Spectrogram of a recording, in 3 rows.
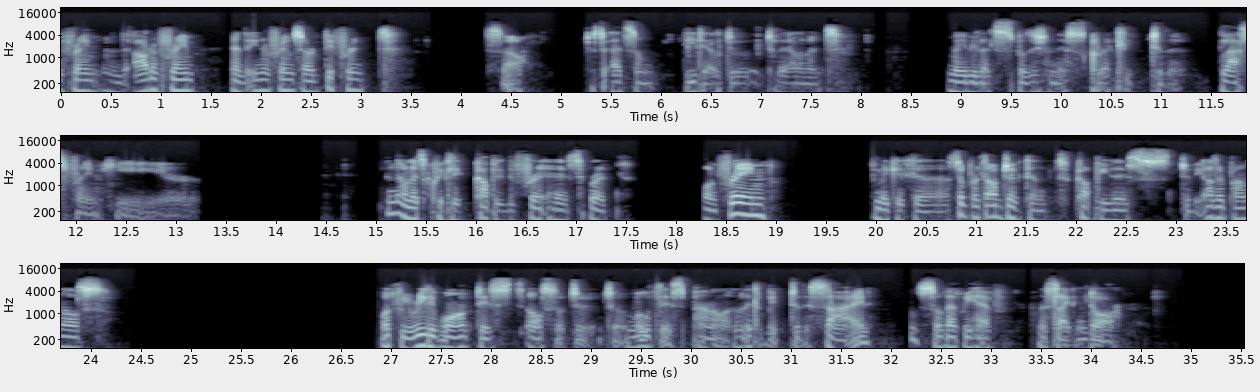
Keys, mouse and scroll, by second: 3.7 Tab, 4.4-5.6 right drag, 5.6 e, 6.4 Tab, 8.3 KP_Divide, 12.7 middle click, 12.9 middle click, 13.2 middle click, 15.2 right click, 15.3 Tab, 16.7-17.3 ctrl+KP_Add, 18.5 shift+d, 19.8 p, 20.5 Tab, 21.0-21.8 right drag, 25.4-26.3 drag, 31.2-33.2 drag.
